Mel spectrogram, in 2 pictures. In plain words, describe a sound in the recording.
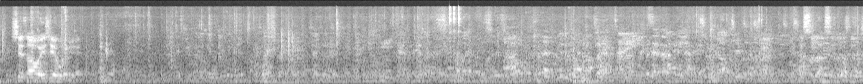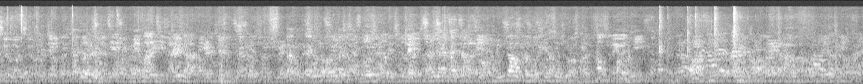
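A crowd of men and women chatters in a large room.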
